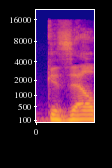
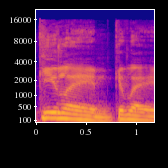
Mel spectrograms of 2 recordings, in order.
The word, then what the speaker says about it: Ghislaine: Kelly, Gazelle Maxwell, and Jeffrey Epstein. You don't even know her name. You said Gazelle I Maxwell. have no idea how to say her name. Ghislaine, It's yeah.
